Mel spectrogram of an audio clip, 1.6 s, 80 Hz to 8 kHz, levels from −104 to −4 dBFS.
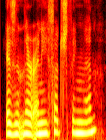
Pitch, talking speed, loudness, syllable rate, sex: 230 Hz, 225 wpm, -14 LUFS, 6.2 syllables/s, female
